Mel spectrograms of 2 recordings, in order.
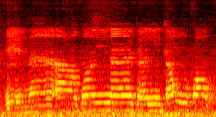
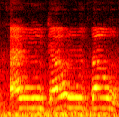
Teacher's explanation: Dia nak tebalkan huruf ra tapi ta tu terikut. Jangan terikut, tipiskan ta tu.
